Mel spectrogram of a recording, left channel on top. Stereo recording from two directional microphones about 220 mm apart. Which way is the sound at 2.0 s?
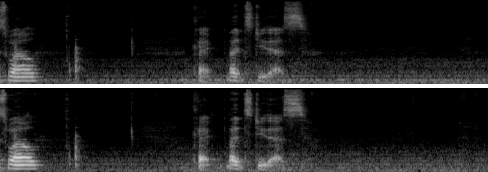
45° right (ahead or behind).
